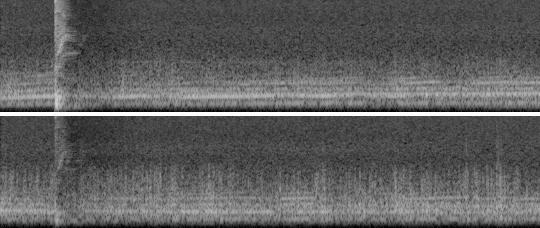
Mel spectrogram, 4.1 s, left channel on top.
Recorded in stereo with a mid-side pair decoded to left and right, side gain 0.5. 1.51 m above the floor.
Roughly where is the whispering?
I don't hear whispering.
